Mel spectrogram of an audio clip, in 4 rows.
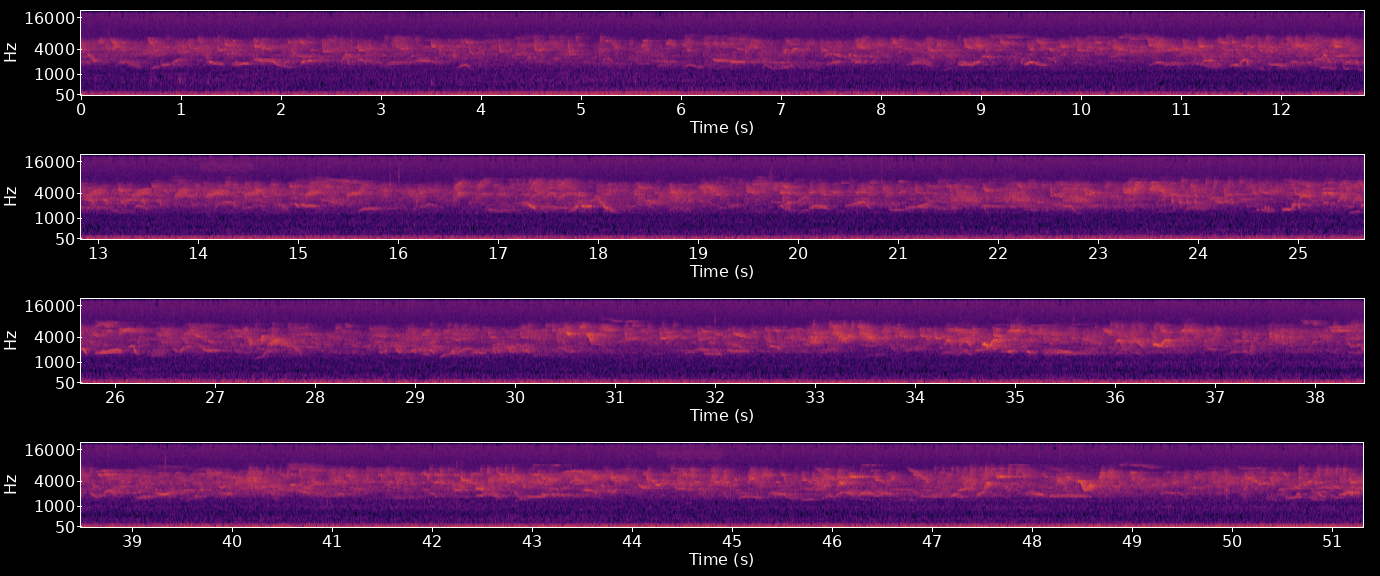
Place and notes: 04:00 Berlin, Wuhletal - Wuhleteich, wetland
Deutschland, 17 June 2021, 04:00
